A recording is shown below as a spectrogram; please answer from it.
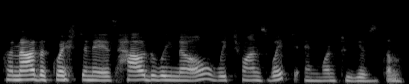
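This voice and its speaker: A Canadian-raised woman who learned English as a second language teaches grammar online over a video call, explaining patiently with lots of fillers and restarts. Her medium-pitched voice is steady and at normal speed, and the dry audio sounds tinny and phone-like.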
